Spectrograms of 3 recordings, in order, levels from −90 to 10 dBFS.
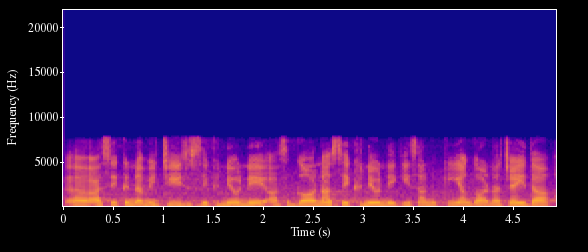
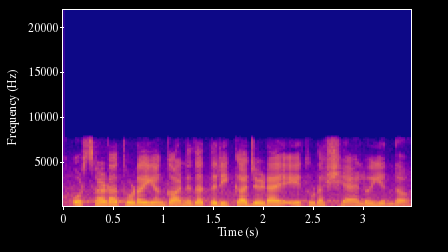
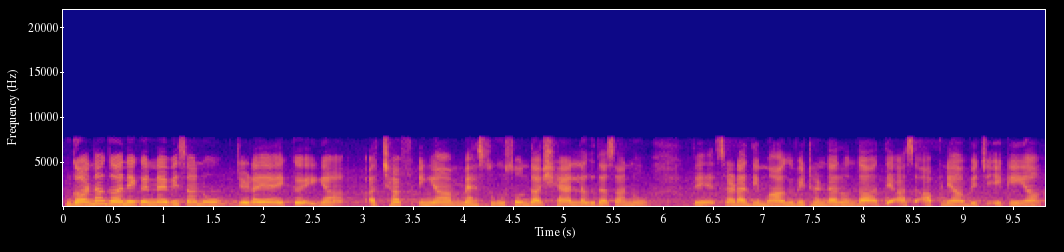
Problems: echo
